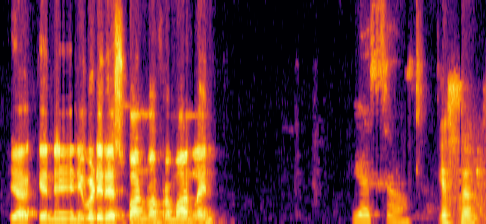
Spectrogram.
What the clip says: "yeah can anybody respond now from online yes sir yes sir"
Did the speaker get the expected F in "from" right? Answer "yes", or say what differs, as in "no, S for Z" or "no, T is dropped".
no, P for F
